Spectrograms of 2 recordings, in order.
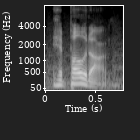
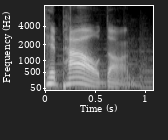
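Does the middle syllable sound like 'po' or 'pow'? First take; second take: po; pow. First: The middle syllable is said like 'po'. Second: The middle syllable is said like 'pow'. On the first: "It's not Hippodon" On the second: "But instead it's Hippowdon"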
